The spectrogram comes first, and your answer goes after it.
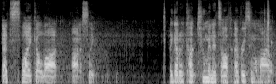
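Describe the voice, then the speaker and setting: Casual man vlogging over clear background noise. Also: medium pitch, little pitch movement, moderate pace. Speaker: running vlogger. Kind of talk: casual solo vlog talk to camera.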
